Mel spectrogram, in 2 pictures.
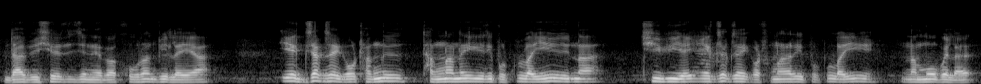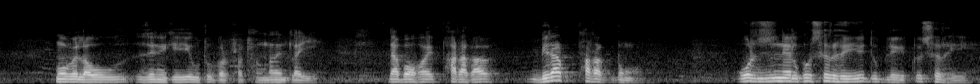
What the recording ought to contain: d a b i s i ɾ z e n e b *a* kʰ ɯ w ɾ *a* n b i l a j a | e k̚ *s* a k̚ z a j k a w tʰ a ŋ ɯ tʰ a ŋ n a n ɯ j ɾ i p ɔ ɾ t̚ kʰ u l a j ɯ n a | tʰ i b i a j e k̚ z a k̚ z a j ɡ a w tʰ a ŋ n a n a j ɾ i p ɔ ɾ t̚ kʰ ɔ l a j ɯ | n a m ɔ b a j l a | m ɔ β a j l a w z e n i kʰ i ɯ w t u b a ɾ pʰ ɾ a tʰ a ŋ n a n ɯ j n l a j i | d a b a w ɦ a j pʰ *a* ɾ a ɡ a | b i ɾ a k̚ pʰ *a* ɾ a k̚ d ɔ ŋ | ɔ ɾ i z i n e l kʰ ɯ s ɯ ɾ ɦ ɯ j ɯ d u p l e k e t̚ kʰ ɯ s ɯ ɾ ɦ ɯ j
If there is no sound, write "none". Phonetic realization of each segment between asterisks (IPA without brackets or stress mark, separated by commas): a, a, z, a, a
